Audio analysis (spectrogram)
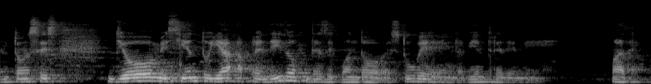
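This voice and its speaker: A man with an Ecuadorian accent, medium pitch, ordinary pitch variation, big swings in loudness and a fairly slow pace, with audible room echo. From Ecuadorian Andes, Kichwa community. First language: Kichwa (speaking Spanish). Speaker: teacher. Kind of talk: interview. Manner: hesitant, many fillers.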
